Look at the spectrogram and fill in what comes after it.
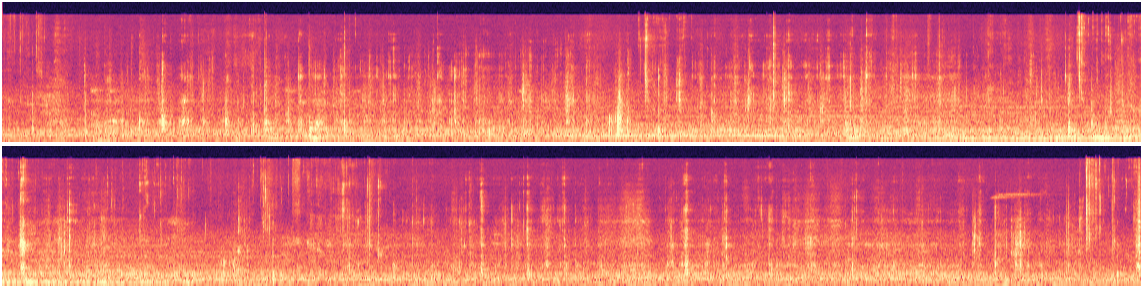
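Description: Close-miked eating: a person chewing and biting Punjabi thali food (flatbread, curries, rice), with many small crunches and clicks scattered throughout.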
